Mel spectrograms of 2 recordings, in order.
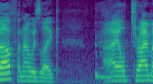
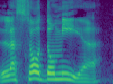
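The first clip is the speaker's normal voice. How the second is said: put-on old Italian man voice. Saying a word in italian as a joke: old italian man voice. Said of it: "I can only say it like an old Italian man".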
